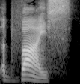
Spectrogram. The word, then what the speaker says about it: advice: mot on voit ici advice advice ici le a n'est pas prononcé comme a mais plutôt c'est le choix pourquoi parce que ici euh le a a un son faible comme on a dit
